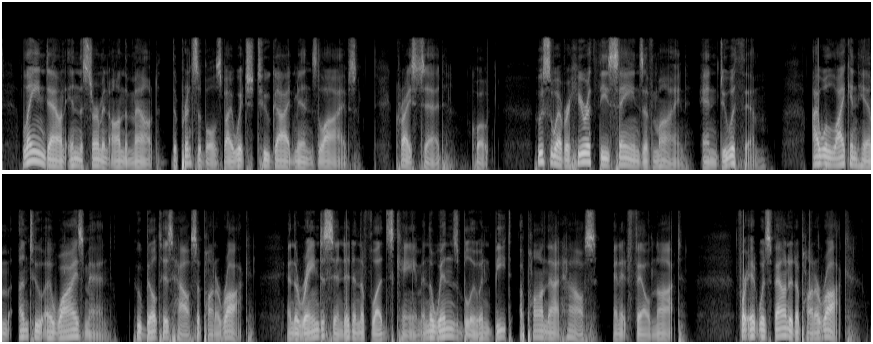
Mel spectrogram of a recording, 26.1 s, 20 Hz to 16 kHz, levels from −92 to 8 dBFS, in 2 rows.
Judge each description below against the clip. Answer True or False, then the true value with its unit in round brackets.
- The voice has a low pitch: True (90 Hz)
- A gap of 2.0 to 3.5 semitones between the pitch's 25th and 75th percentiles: False (5.1 semitones)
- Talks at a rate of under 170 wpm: True (160 wpm)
